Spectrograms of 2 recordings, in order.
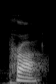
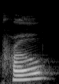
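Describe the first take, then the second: First: The syllable has a short, reduced 'uh' vowel. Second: The syllable has a full, rounded 'oh' vowel. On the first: The speaker calls it right. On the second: The speaker calls it wrong. "Not pro"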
